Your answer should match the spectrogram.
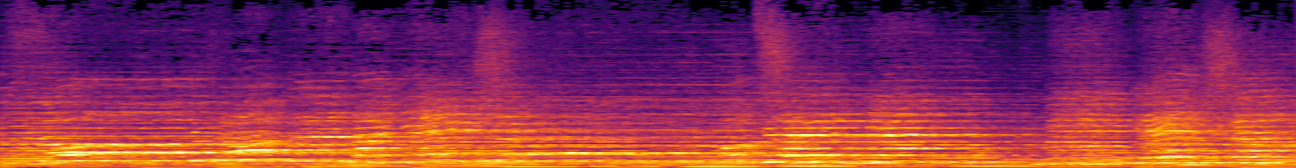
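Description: A girls' choir singing a song, accompanied by accordions, with the bass moving note by note beneath held, sung notes.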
